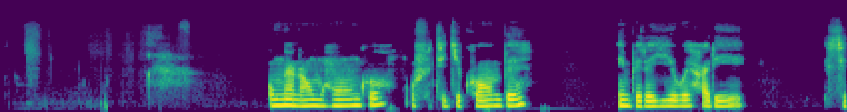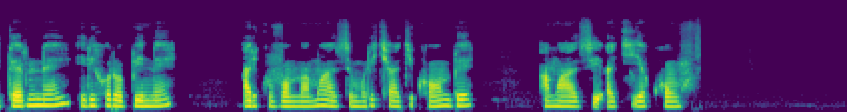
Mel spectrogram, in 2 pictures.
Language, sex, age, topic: Kinyarwanda, female, 25-35, health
